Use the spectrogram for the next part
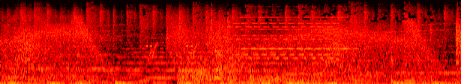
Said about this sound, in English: we're breaking lots of stained glass windows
